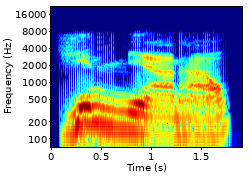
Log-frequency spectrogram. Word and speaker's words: Xinnian Hao: You can also use the shortened version, which is Xinnian Hao, like Good New Year, which is pronounced again slowly, Xinnian Hao.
